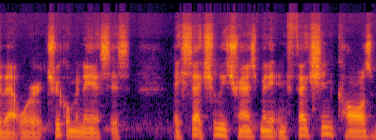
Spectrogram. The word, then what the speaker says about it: trichomoniasis: trichomoniasis that is how you say that word trichomoniasis a sexually transmitted infection caused by a parasite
